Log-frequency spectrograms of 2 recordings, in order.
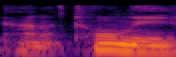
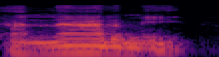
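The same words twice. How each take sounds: First: The stress falls on an unexpected syllable. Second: The stress falls on the usual syllable. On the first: The speaker calls it wrong. "she wasn't trying to say anatomy" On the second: The speaker calls it right. "She was trying to say anatomy"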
